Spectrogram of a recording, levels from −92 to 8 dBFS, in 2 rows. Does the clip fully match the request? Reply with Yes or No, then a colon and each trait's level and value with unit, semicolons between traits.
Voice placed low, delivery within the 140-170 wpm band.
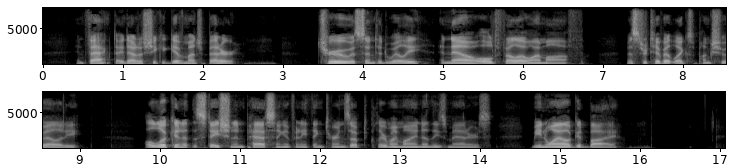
Yes: low, 120 Hz; average, 155 wpm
